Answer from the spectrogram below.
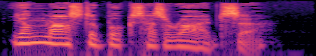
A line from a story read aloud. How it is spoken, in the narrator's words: the servant spoke evenly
